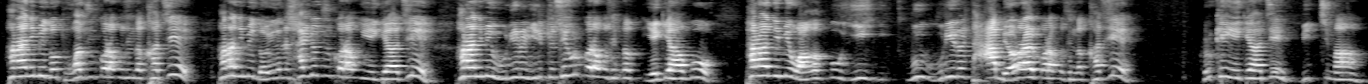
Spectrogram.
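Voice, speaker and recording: A man's voice: very high-pitched, a little fast, roomy sound. A pastor putting on a mocking Assyrian king. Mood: taunting. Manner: mocking, condescending, casual speech. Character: arrogant taunting male Assyrian king.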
